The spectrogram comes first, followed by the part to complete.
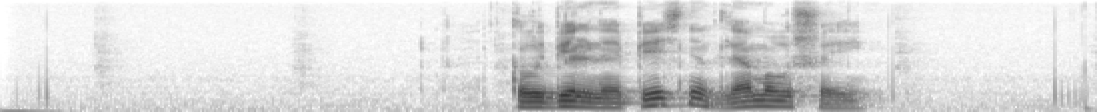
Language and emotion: Russian, neutral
